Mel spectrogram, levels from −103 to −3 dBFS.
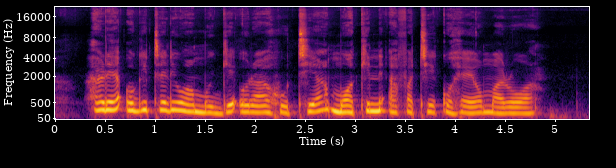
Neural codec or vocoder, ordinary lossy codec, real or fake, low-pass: none; none; real; none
